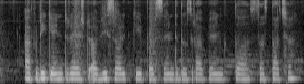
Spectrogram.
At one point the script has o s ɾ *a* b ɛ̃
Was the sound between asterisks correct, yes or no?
yes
